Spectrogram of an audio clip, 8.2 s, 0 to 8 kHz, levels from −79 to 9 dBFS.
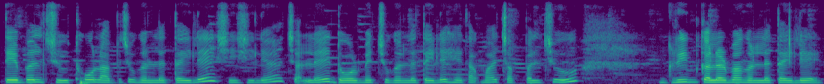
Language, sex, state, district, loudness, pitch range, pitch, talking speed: Wancho, female, Arunachal Pradesh, Longding, -19 LUFS, 190-215 Hz, 200 Hz, 160 wpm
